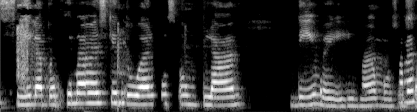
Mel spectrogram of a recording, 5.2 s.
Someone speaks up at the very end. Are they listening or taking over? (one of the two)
taking over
